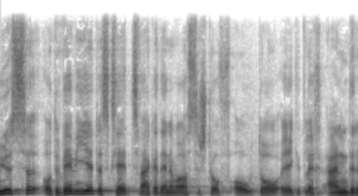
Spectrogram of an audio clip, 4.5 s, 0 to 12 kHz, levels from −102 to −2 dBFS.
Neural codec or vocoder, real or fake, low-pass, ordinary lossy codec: none; real; 10.8 kHz; none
